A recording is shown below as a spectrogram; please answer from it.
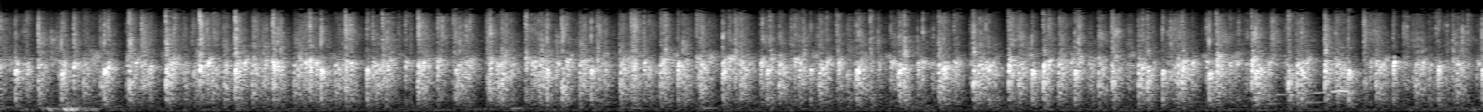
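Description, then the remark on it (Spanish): An audience applauds the Lord Jesus steadily for about eleven seconds, a dense, even wash of many hands clapping with sharp crackling peaks and no pause or voice breaking through. “Le damos un fuerte aplauso al Señor Jesús, hermanos.”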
